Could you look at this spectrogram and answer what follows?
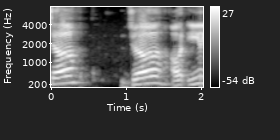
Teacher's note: च, ज और इय जो होगा वो हमारा किस में आ जाएगा, अल्प प्राण में आएगा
